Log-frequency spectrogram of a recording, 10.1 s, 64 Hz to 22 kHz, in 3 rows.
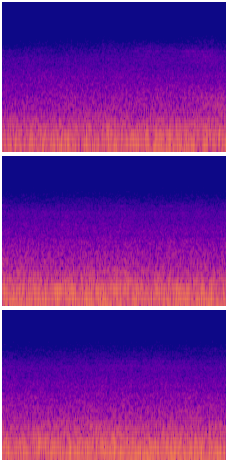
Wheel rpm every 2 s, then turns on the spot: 0, 0, 0, 0, 0.
none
